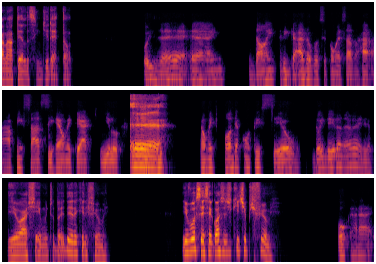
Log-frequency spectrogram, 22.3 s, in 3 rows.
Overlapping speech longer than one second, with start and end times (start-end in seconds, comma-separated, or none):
none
